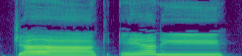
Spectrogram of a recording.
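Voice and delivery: loud, drawn-out name call; mother calling children from a distance; high, carrying holler; calling from afar. A narrator's reading. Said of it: "a voice called from the distance".

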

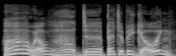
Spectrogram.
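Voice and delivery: high, hesitant character voice; nervous excuse. Acted. Nanny backing towards the door from Granny, nervous excuse. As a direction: stall uneasily, pitched well up.

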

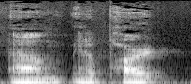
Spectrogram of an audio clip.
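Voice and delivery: ordinary talk, nothing marked

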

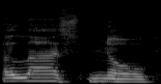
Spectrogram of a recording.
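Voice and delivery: usual speaking voice

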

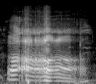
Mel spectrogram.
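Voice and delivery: normal talking voice

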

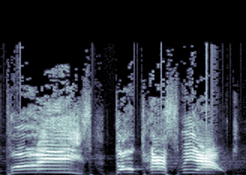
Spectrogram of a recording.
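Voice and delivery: slow, loud, high pleading cry; drawn-out shouted demon plea; begging demon. Acted. Demon begging Jesus in story.

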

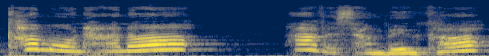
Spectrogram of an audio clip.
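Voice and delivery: put-on uncle egging her on in a high, loud English accent; attempted English accent. Uncle urging niece to drink at granddad's ninetieth, attempted English accent. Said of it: "I don't even know if that was an English accent".

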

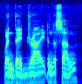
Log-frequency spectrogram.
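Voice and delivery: usual speaking voice

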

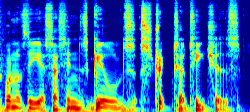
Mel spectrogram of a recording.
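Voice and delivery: ordinary delivery, nothing marked

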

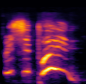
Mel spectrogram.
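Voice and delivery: very high, exasperated mock wail; comic high-pitched outburst; Lorraine meme impression. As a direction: squeal it like the meme. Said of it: "that Lorraine meme".

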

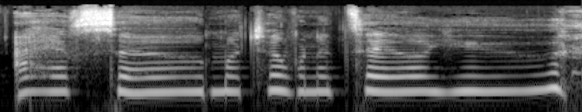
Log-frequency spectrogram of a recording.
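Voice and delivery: spooky slow Lisa tease; creepy eager Lisa. Retold or imitated.

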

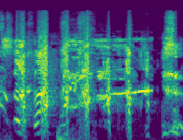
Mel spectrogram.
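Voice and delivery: shrill burst of laughter; high squealing laugh. Real, not acted. Laughs after own joke.

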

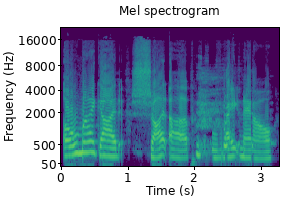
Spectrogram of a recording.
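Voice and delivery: loud frustrated yell, slowing on shut up; screamed. Retold or imitated. Wife yelling at Siri to stop, frustrated shout. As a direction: bark it at the watch, fed up. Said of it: "And I screamed".

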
